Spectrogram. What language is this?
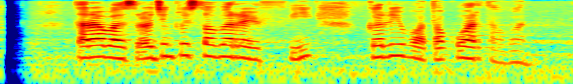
Sundanese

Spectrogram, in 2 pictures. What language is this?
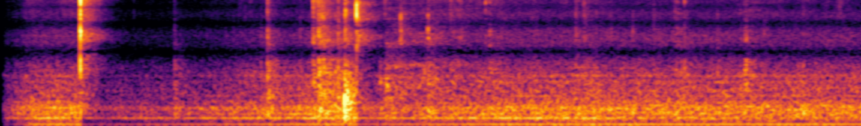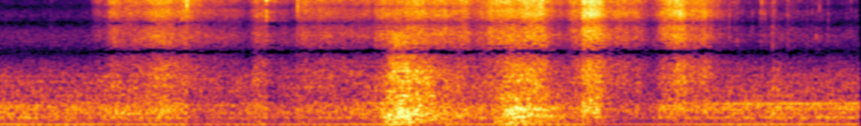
Turkish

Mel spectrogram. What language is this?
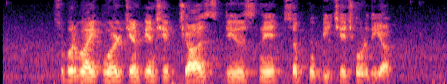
Urdu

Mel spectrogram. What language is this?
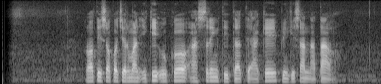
Javanese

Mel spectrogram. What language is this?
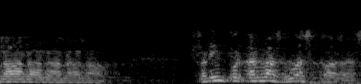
Catalan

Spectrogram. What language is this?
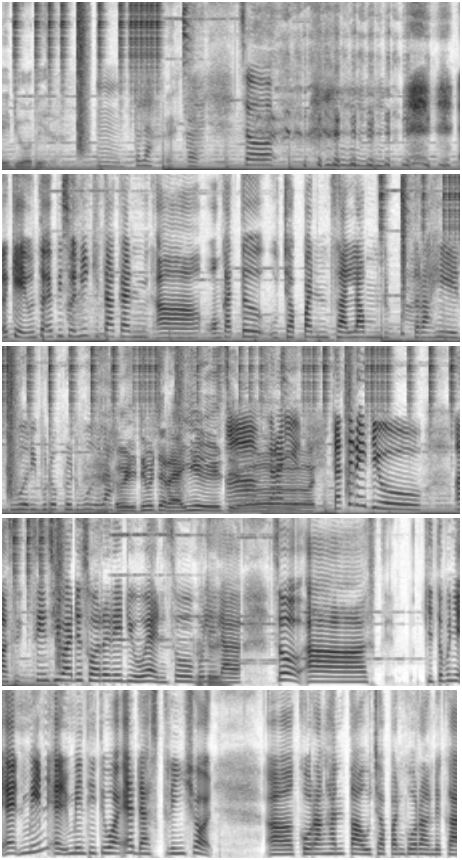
Malay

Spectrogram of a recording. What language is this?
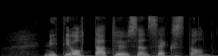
Swedish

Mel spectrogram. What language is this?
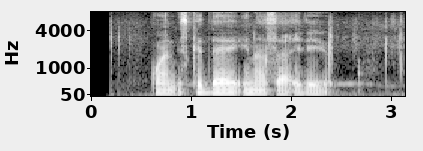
Somali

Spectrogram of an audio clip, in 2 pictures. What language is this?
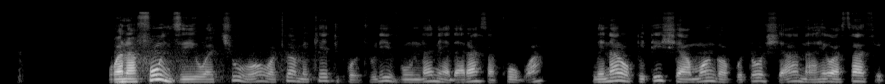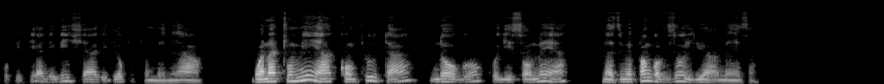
Swahili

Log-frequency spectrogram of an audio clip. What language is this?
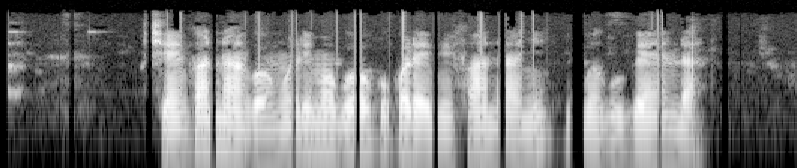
Ganda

